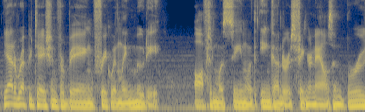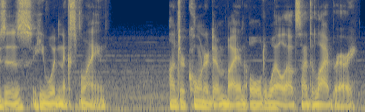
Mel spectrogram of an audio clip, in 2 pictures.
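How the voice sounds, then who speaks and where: A man narrating a scripted dramatic story in a measured way, with pauses for effect. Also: extremely low pitch, lively intonation, soft background music. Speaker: narrator, solo storytelling player.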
